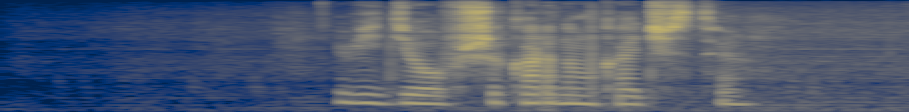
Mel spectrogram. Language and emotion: Russian, neutral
